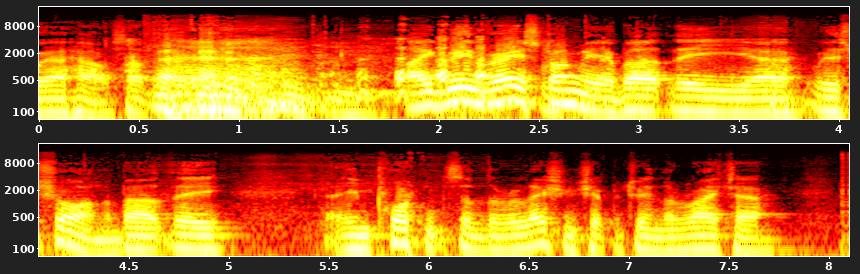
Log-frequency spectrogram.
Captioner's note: laughter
